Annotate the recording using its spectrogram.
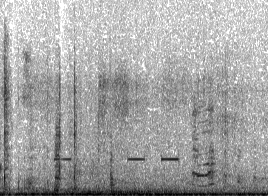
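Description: An EV charging connector clicking home into a Nissan Leaf's nose charge port, then short high beeps from the car as charging starts, over a steady low hum.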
